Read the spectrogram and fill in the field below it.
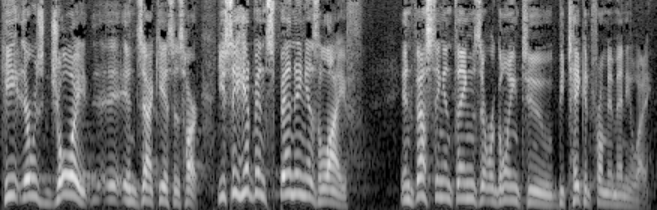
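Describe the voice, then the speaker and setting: Man, fairly high voice, storytelling sermon, dramatic delivery, long reverb of a large hall. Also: darkish tone. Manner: dramatic, acts out dialogue in varied voices. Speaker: preacher.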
